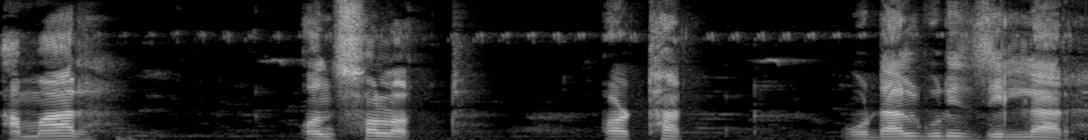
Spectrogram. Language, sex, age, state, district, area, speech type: Assamese, male, 60+, Assam, Udalguri, rural, spontaneous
